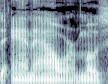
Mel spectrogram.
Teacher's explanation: Hour starts with a vowel sound, even though it's got an H in the writing. And so most people, I would say the correct usage is an hour.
